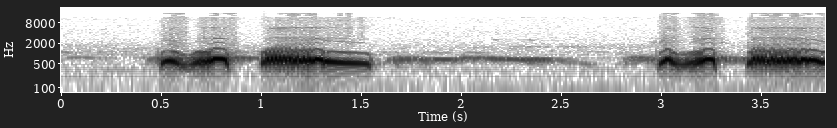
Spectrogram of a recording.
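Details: Spotted dove 'thúc gù' cooing in the 'giọng thổ' and 'hạp bổi' voices. Two phrases, each a short rolling double note and then a longer mellow falling coo, are linked by a soft, low hum-like murmur.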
